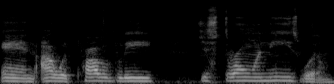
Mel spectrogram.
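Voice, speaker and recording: The voice has a dark, mellow tone and an American accent, moving at a fairly slow pace. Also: woman. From New York, Brooklyn. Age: 50s. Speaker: lifestyle vlogger. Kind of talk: casual haul vlog. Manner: casual, conversational.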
